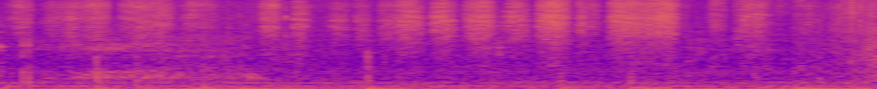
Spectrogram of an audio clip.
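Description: Faint scratchy rubbing of a nearly dry paintbrush dragged in short strokes across cold-press watercolour paper.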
